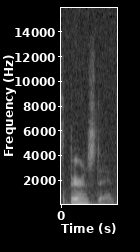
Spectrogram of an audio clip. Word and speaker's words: Berenstain: But it was, it's not. It's Berenstain. So. – Weird to me. – But I think when I was a kid, it was mostly pronounced Berenstain. Berenstain is how I always heard it pronounced. – I feel like I heard both. I don't know. But yeah, never Stein.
